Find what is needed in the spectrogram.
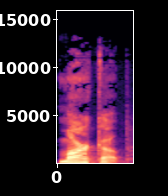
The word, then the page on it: markup: American English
